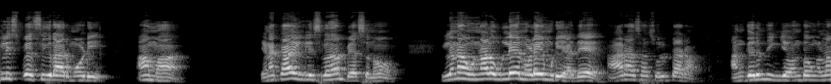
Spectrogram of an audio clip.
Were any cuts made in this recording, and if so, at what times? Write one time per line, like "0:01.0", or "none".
0:06.1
